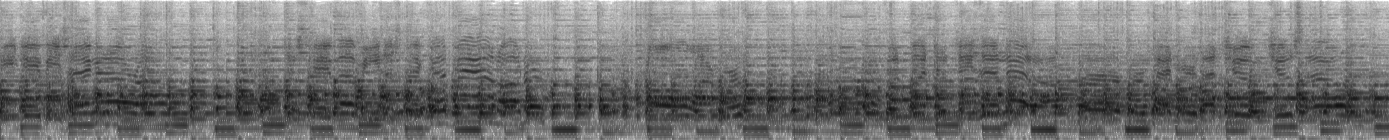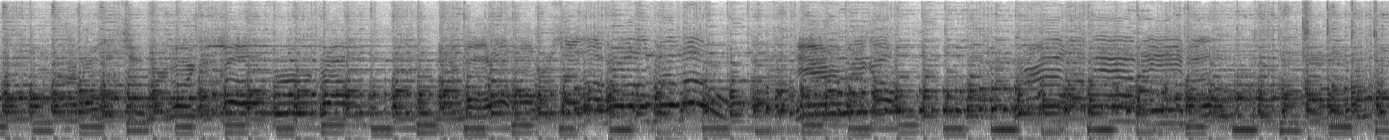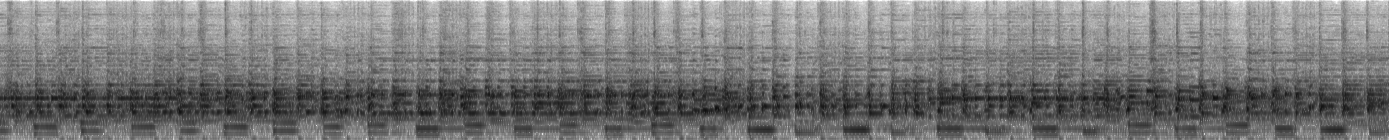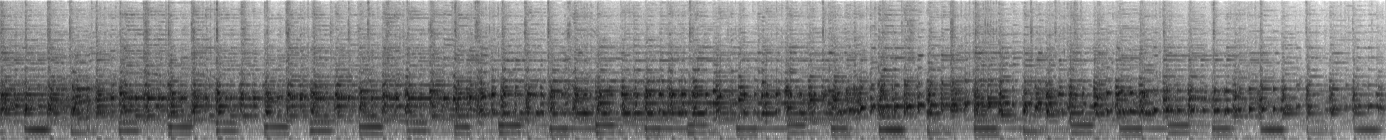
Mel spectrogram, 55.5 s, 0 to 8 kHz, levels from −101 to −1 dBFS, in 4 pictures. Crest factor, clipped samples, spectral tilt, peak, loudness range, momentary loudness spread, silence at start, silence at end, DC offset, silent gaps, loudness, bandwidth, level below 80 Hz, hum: 14 dB; under 0.1%; -6 dB/octave; 0 dBFS; 1 LU; 3 LU; 0 s; 0 s; under 0.1%; none; -15 LUFS; 8 kHz; -48 dBFS; none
